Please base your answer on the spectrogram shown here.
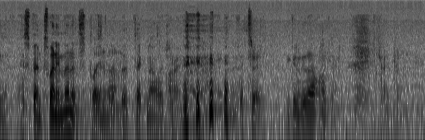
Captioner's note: laughing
